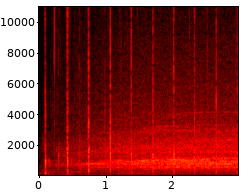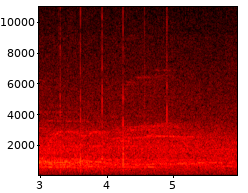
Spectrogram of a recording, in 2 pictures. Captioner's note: audience cheering and applauding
